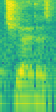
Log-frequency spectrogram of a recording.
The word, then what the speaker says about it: Chiodos: It's by Chidos. – Choidos. – I said Chiodos. – I don't know how to say it, okay? – It's Chiodos.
